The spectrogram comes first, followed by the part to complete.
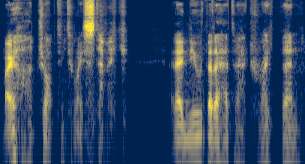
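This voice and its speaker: A man's voice: deep voice, flat delivery, normal speed, breathy edge, heavily acted. A man voicing a brooding villain who is defensive and lovestruck, talking close and intimately to the listener. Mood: hushed, tender. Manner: intimate, shifts between hushed and heated. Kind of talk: audio roleplay monologue.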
